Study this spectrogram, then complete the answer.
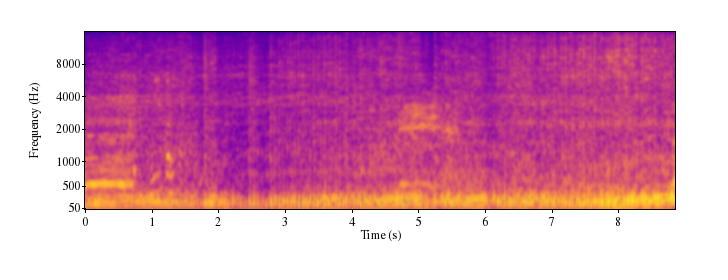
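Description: A modified motorcycle engine idles with a rough, throbbing pulse, loud and close, running steadily throughout while a person talks over it.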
